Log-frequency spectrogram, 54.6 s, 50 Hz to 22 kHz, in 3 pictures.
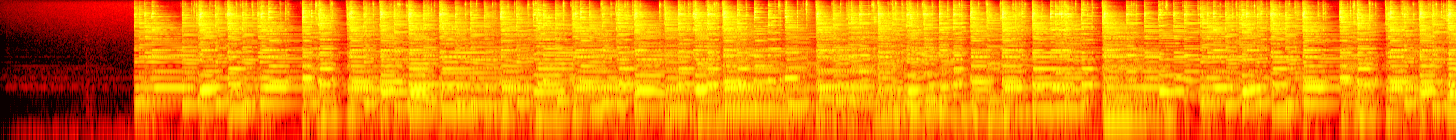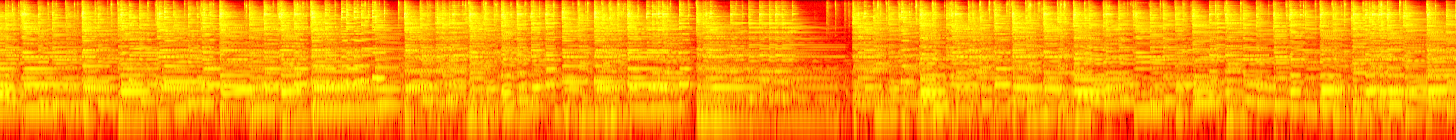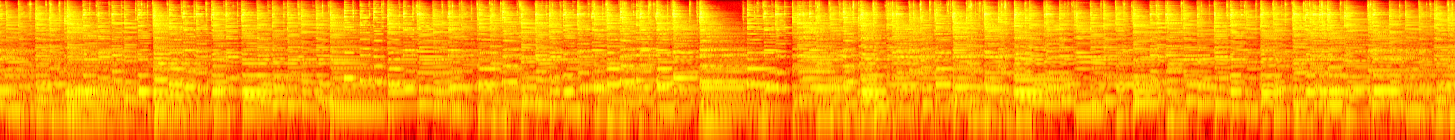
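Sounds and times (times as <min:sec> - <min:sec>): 
harpsichords playing: 0:01.8 - 0:54.5.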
